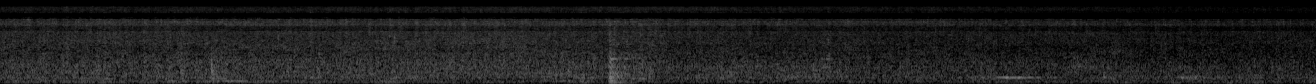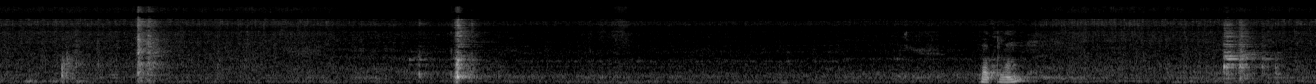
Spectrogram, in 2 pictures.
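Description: Fish in coconut-milk gravy simmering and sizzling steadily in a pan over a medium-low gas flame, the hiss slowly easing. A couple of sharp utensil clicks in the middle.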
